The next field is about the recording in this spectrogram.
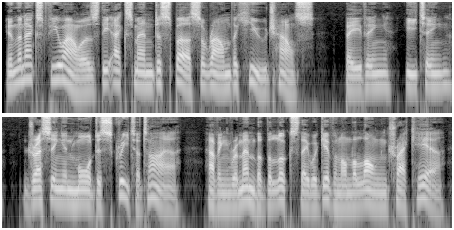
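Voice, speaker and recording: A man's voice: medium pitch, a little slow, no echo, studio quality. A man reading scripted narration for an audio drama.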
